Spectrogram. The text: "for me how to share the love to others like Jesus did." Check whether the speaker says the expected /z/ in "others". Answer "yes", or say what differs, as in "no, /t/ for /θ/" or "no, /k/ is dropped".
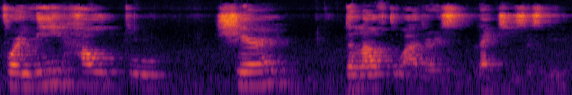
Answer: no, /s/ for /z/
